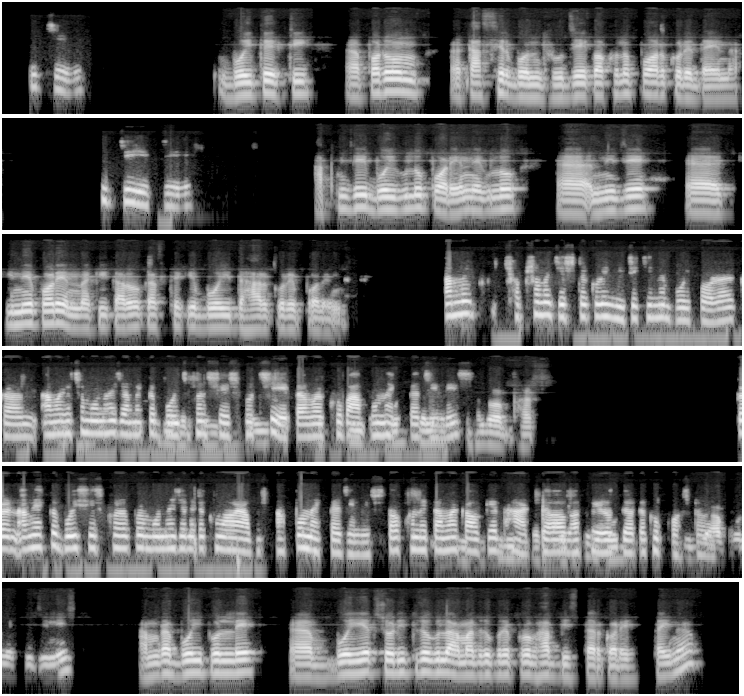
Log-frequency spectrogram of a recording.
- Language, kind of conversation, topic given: Bengali, unstructured, আপনি কোন ধরনের বই পড়তে সবচেয়ে বেশি পছন্দ করেন?
- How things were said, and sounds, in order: static; other background noise; tapping; unintelligible speech; unintelligible speech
